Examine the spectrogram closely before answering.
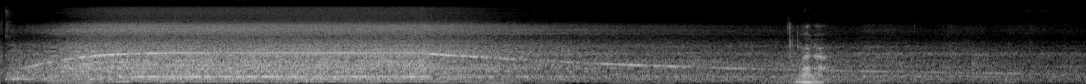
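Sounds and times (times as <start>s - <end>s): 
heated electric hand dryer in a Ritz hotel washroom: 0.0s - 10.2s.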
